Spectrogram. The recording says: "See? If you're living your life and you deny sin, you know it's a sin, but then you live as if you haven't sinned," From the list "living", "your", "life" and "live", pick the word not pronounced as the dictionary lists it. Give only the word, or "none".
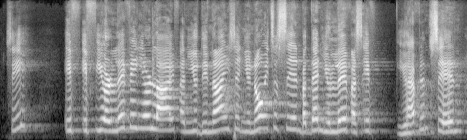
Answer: none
